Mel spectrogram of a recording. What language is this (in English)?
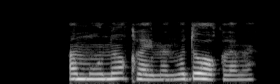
Uzbek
